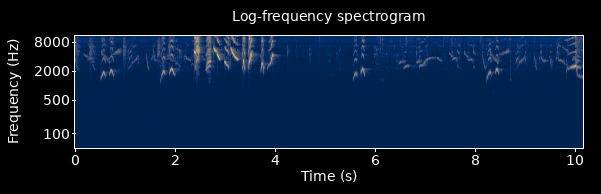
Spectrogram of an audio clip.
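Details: Oriental magpie-robin singing in the morning: short rising whistles, a loud rapid cascade of sharp chirps, then sparse thin whistles and a final bright slur.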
